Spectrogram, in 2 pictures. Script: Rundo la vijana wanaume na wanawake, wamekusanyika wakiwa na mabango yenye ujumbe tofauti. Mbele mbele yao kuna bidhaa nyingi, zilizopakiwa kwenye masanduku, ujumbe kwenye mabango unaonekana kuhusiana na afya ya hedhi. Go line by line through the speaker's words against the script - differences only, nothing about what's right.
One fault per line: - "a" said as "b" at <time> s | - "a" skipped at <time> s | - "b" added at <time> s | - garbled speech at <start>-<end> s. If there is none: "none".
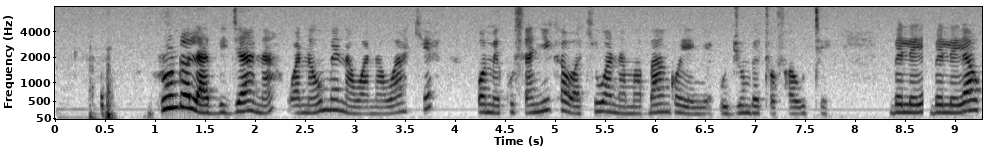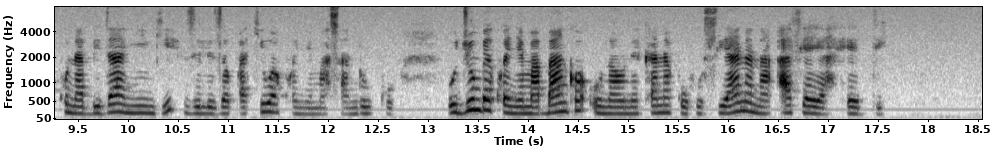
none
